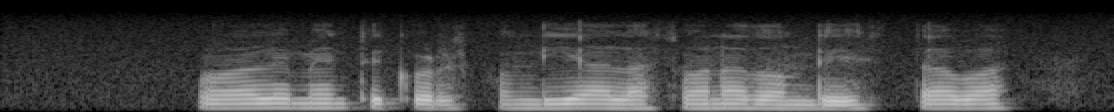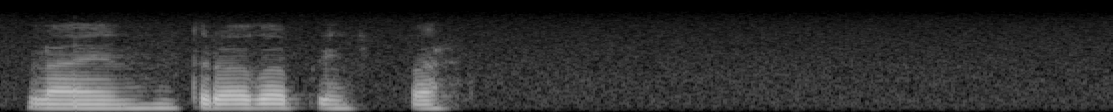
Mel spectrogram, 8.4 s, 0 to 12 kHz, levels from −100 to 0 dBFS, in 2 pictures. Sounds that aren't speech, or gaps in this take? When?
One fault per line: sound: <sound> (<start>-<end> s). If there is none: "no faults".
no faults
